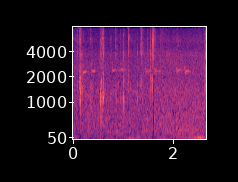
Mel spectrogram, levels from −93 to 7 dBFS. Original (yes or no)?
yes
